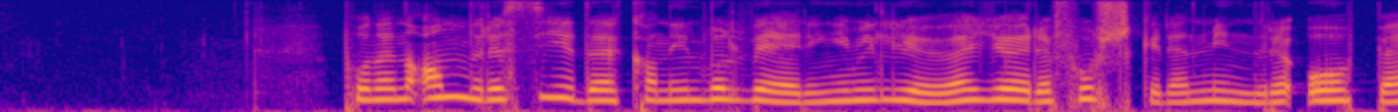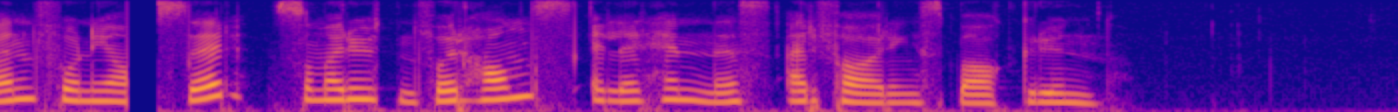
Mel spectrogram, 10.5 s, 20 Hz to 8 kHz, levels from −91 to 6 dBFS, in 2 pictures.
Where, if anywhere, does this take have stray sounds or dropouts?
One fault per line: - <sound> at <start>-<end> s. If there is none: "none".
- dropout at 5.7-5.8 s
